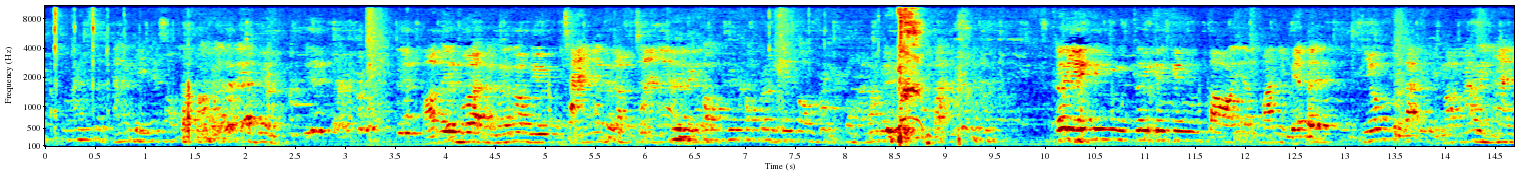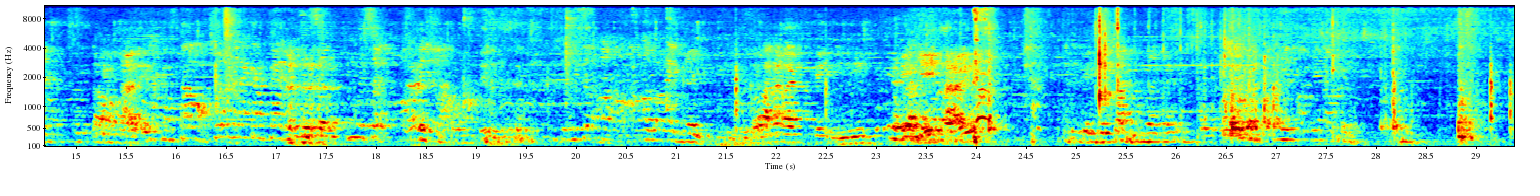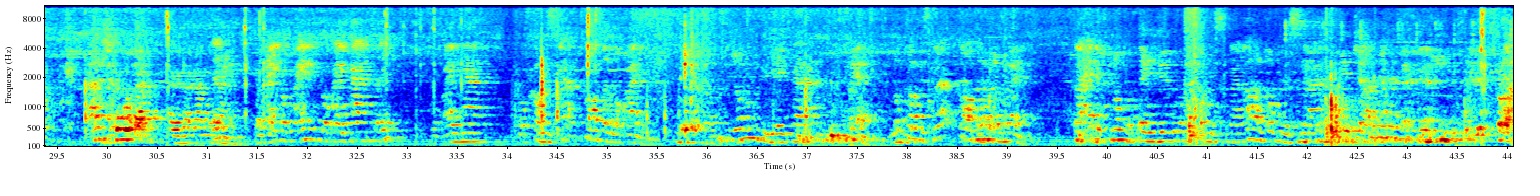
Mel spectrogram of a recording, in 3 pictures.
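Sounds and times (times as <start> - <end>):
person coughing: 8.4 - 9.3, 24.0 - 24.2.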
